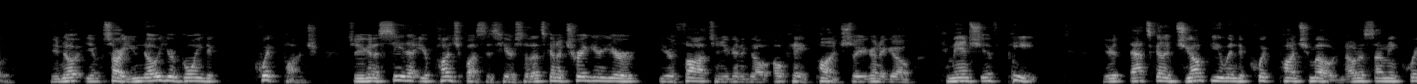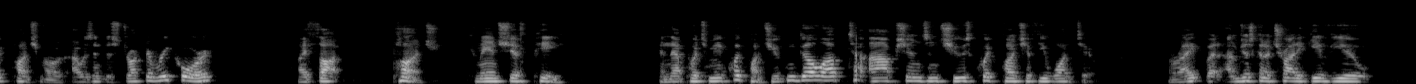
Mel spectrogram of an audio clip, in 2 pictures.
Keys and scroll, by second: 9.6 shift+super+p, 19.1 shift+super+p.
